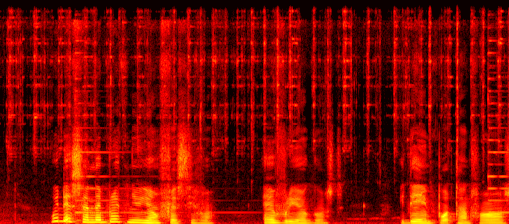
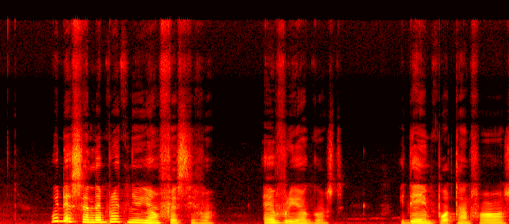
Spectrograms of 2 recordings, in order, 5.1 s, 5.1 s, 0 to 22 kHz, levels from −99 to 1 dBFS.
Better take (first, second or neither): second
